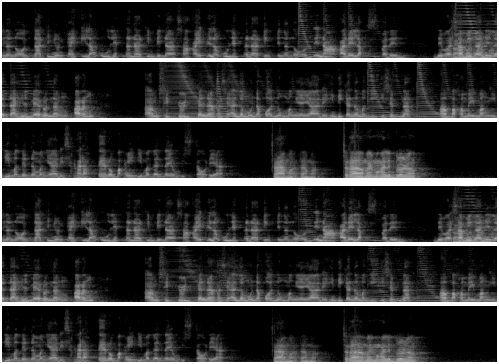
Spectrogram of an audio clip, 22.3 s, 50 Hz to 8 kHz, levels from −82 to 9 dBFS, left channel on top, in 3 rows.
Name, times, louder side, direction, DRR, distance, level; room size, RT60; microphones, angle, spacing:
voice 1, 0.0-6.1 6.5-8.8 9.6-13.6 14.0-18.2 20.5-20.6, equal, ahead, 12 dB, 0.7 m, -30 dB
sound 1, 4.4-6.0 6.8-8.9 9.8-12.1 12.9-15.3 15.9-17.6 17.9-18.0, left 2 dB, 80° left, 3.4 m, -44 dB
voice 2, 6.8-7.4 18.9-19.6 20.0-21.0, left 2 dB, 30° left, 7 dB, 1.1 m, -25 dB
14.0 x 12.0 x 8.0 m, 0.63 s
head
